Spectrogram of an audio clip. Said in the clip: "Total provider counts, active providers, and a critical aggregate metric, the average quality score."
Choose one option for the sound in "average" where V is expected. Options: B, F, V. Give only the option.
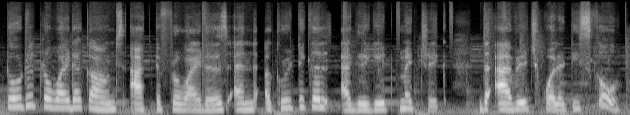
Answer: V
